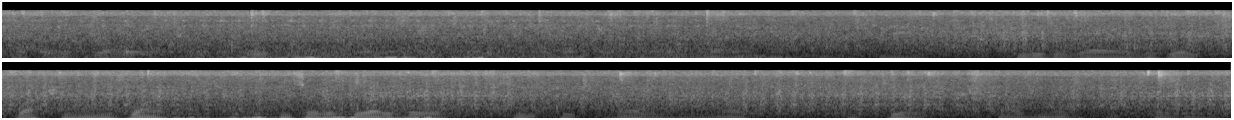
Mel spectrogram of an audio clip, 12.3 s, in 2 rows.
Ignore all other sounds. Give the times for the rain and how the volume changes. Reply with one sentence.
You can hear the rain from 0.0 to 12.2 s, at a steady volume.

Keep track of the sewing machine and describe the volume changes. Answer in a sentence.
The volume of the sewing machine stays about the same.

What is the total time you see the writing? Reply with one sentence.
You can hear the writing for 3 seconds altogether.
